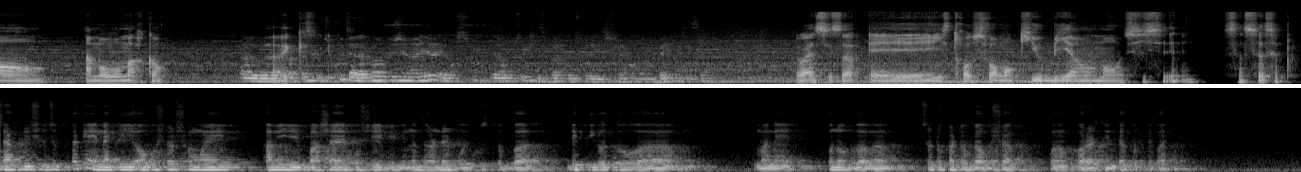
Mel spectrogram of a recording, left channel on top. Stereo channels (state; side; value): different; both; correlation 0.00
